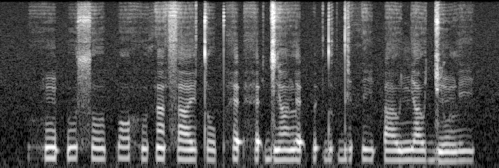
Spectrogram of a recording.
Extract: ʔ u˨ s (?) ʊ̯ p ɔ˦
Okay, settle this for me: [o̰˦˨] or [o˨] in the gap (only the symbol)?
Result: o˨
